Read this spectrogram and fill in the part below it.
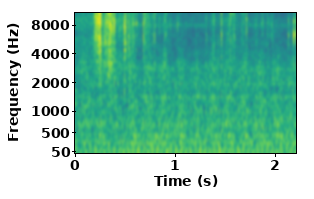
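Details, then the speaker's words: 2009 Chevy Traverse V6 GDI, 190,000 miles, misfire and timing codes, revved on test drive: fast uneven metallic rattle, Bank 1 cam command stuck high with large VVT variance. "I'm just gonna rev It Up right there you hear the rattle"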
